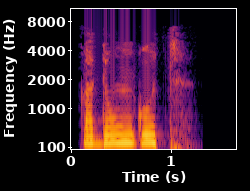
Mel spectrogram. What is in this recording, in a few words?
let me pass, Cayuga; gadǫ́:goht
